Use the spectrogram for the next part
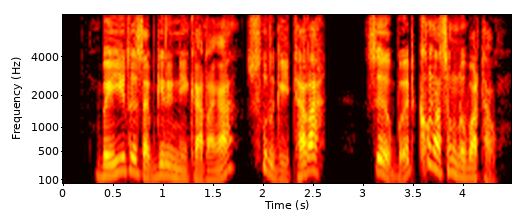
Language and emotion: Bodo, disgusted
